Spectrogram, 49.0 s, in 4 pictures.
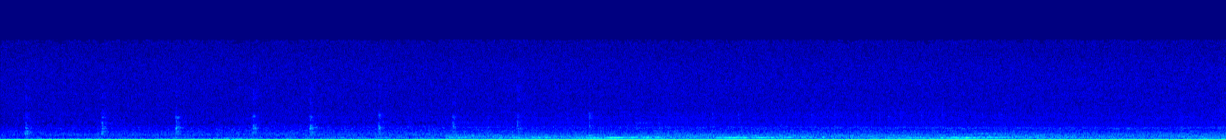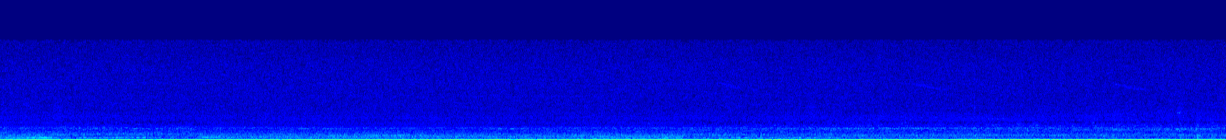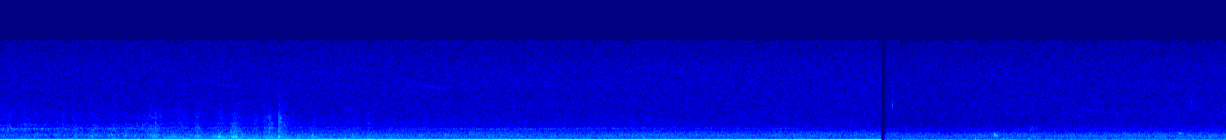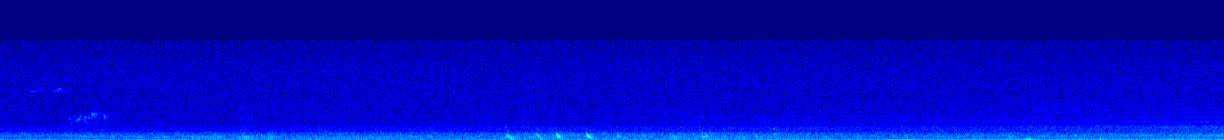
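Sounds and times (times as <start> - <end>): train low rumble: 0.0 - 49.0.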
